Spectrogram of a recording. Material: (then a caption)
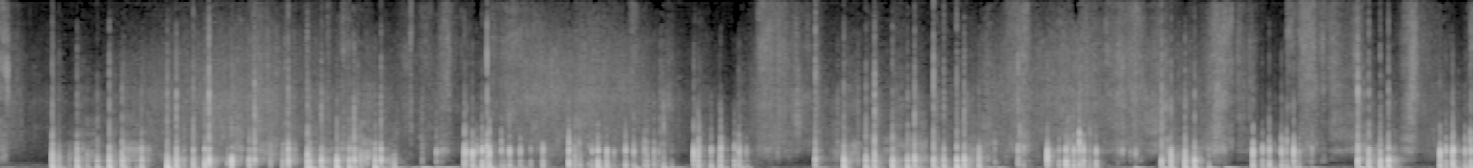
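Plastic. Long nails tap and scratch the back of a handheld smartphone in a solid, glossy pink plastic case. Rapid clicky taps come in dense bursts separated by brief pauses. Each tap is short and dry, with a hard plastic tick centered in the mids.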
